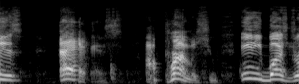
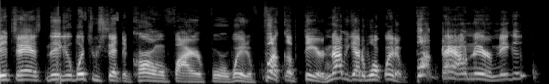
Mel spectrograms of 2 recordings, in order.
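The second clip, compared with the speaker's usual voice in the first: acted-out, furious, angry scolding rant. Retelling scolding own reflection after the car burned: imitating own angry scolding. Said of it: "I seen my reflection and was mad at me".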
